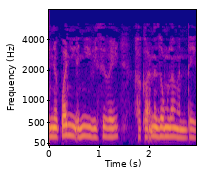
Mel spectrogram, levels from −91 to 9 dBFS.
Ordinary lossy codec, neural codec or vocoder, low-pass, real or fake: MP3, 24 kbps; none; 7.2 kHz; real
